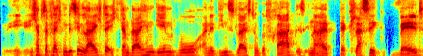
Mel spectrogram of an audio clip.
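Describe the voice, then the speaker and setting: A man's voice with vocal fry and lively intonation at a moderate pace. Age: 50s. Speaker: journalist and classical music podcaster. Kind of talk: interview. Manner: animated.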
